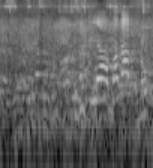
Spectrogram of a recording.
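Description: Crowd of children's voices chattering together, with one child's high-pitched call rising above them about one and a half seconds in.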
